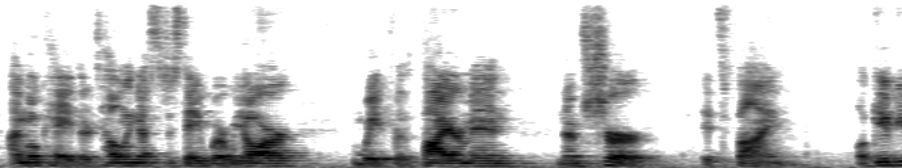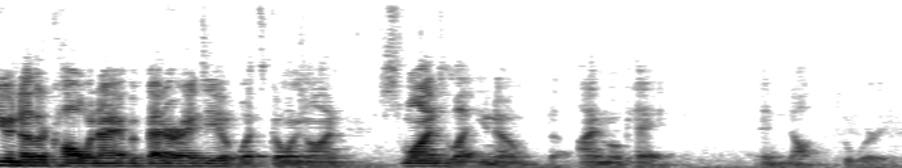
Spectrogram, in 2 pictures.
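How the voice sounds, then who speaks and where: A man playing a frightened father who tries to reassure, urgent and halting, in a dramatic monologue. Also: mid-range voice, a bit bright, natural voice. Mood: uneasy reassurance. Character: frightened father trapped in disaster, trying to reassure. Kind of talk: dramatic monologue, acted phone messages. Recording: distant echoey room, faint noise.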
